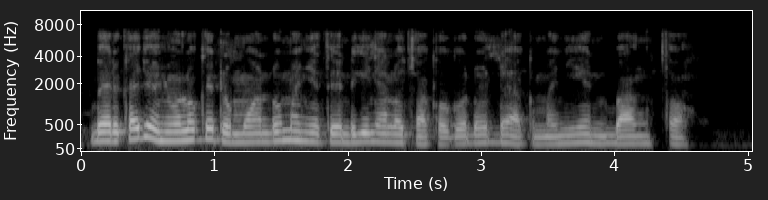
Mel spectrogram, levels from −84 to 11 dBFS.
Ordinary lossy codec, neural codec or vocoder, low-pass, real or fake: none; codec, 16 kHz, 16 kbps, FunCodec, trained on LibriTTS, 50 frames a second; 7.2 kHz; fake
